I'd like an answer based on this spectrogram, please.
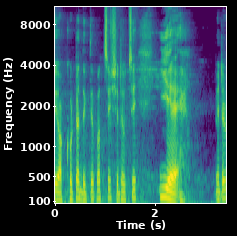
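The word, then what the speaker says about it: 예: তো আমরা এখন যে অক্ষরটা দেখতে পাচ্ছি সেটা হচ্ছে ইয়ে। এটার উচ্চারণ হবে ইয়ে।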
